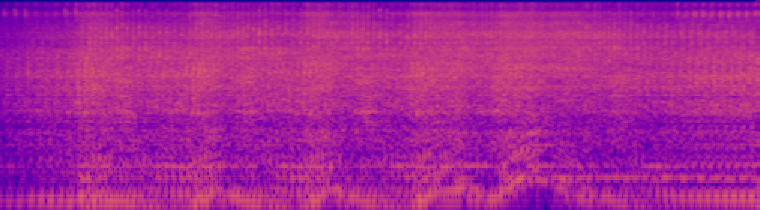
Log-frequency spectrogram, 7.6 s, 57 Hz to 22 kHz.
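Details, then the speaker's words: Kawasaki ZZR250 twin at low tick-over after new bushes made for the clutch basket to cure the low-rev clutch knock; steady, even idle with no knocking, repair worked. "Listen to that. Normally that tick over it would be knocking. Perfect."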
